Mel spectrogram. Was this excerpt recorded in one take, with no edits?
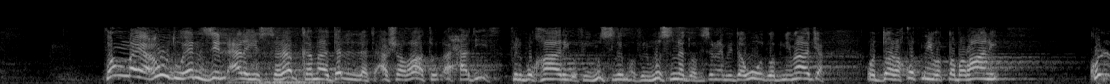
no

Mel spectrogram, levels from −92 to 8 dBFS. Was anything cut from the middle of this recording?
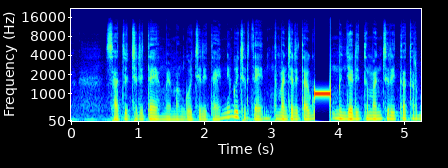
no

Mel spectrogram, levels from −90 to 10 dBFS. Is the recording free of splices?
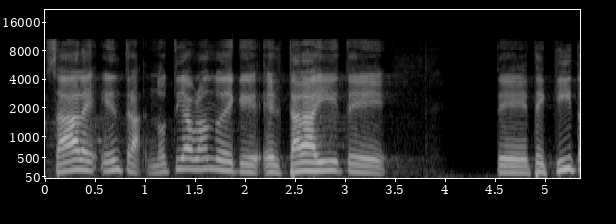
yes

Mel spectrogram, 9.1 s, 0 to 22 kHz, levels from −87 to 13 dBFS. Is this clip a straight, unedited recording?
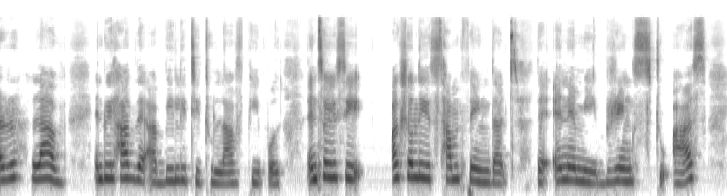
yes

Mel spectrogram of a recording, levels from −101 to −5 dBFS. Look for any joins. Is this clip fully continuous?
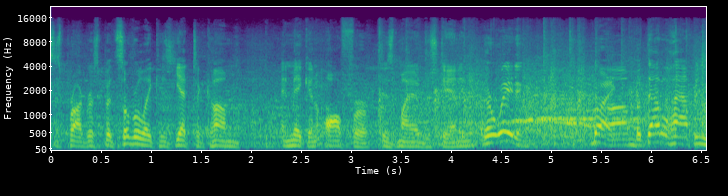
yes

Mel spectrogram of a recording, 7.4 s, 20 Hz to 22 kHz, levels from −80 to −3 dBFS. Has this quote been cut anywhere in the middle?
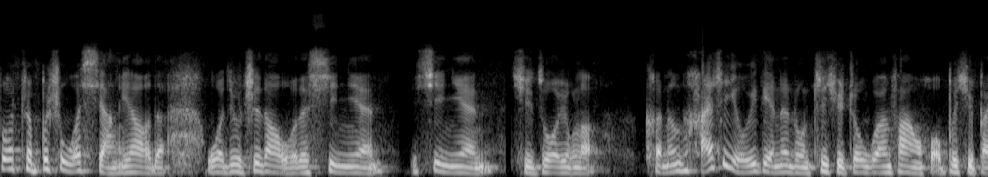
yes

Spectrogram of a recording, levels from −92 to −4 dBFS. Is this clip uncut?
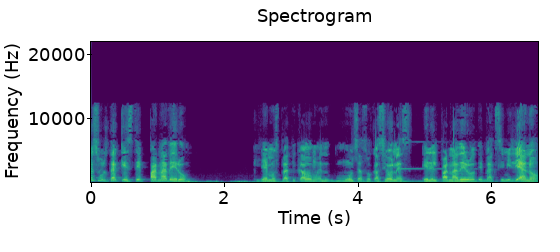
no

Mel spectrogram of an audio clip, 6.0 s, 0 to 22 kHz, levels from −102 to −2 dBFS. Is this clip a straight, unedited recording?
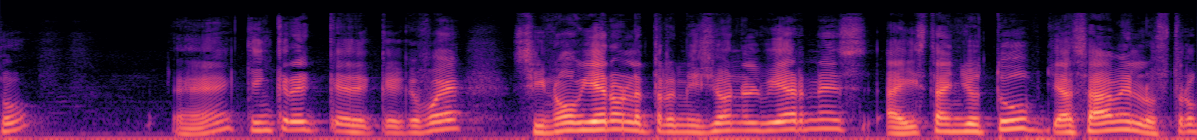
yes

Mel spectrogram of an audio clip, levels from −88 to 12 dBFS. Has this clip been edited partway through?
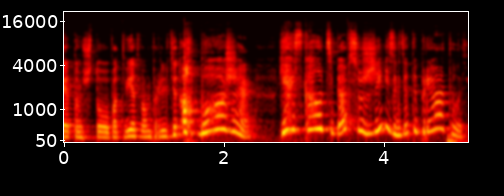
no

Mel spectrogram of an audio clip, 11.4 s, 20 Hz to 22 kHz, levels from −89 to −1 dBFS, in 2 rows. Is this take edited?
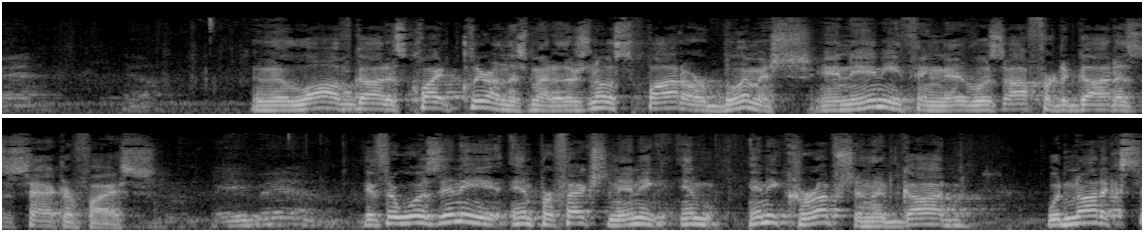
yes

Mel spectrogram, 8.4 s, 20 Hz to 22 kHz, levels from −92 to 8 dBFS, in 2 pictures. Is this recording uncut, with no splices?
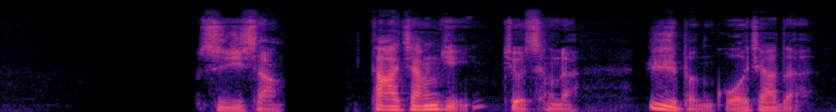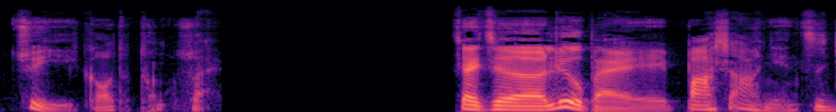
yes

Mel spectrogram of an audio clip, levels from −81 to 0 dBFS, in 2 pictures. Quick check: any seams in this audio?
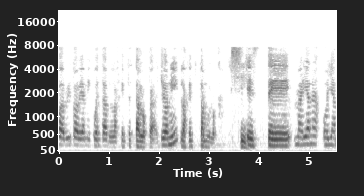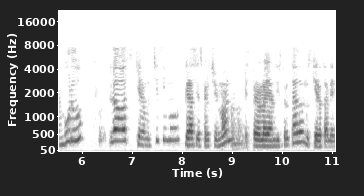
yes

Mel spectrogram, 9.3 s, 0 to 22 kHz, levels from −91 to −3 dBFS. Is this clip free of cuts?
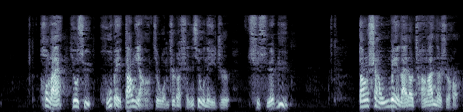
no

